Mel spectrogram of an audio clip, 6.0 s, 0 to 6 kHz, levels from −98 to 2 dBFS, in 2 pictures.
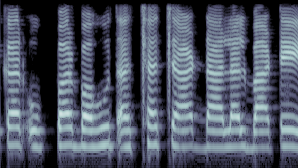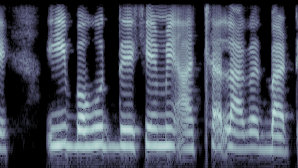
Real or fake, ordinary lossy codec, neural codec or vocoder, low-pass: real; none; none; 5.4 kHz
